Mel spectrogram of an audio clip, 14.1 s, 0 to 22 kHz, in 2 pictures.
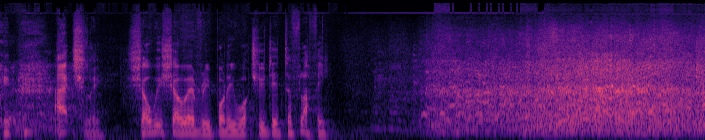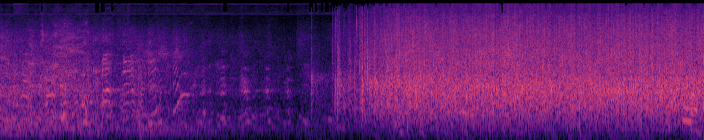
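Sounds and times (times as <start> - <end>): audience laughing: 4.1 - 12.1
audience applause: 10.1 - 14.0.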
